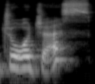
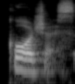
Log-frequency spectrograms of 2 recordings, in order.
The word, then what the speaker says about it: gorgeous: this one here is not Georges but it is gorgeous okay so some people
